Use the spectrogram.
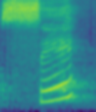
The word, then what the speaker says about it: sequência: Nesse caso, o U é lido, né? E ele é lido com som de trema. Então, nesse caso, ele tem um som de semivogal.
